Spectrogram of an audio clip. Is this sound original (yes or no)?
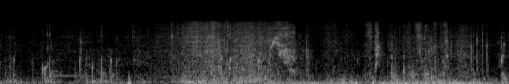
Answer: no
